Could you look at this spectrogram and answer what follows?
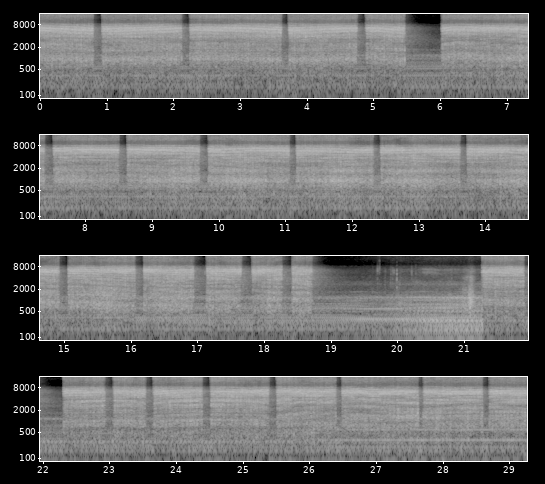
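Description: Compressed-air schutz gun with a screw-on bottle spraying textured bed-liner coating: a loud, steady air hiss broken by short gaps about once a second. The spraying stops for about two seconds some two-thirds of the way in.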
